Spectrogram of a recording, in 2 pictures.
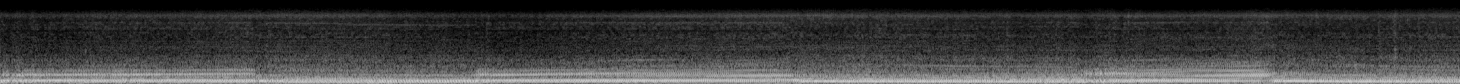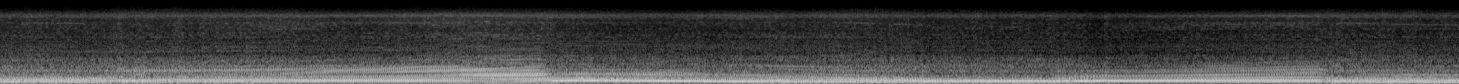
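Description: A road vehicle's engine running under way. Its pitch climbs slowly as it accelerates, drops sharply a few times as at gear changes, and falls away for a while in the middle as it slows.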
